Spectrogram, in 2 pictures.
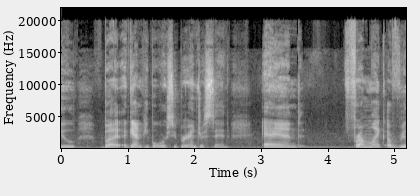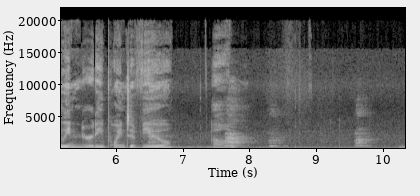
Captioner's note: barking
